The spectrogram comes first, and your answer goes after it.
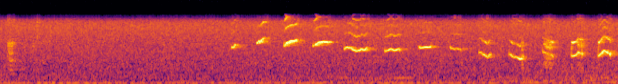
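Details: Walking about at three and a half weeks old, Maltese puppies let out a run of small, high squeaks and whimpers, several bent or falling in pitch, against a steady background hiss.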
